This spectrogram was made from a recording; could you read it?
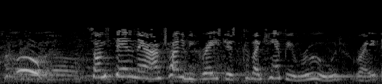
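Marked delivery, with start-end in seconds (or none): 0.0-0.5 high, loud exhale of relief; loud whew. Real, not acted. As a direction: blow out a big whew. Relief after escaping the girls.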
